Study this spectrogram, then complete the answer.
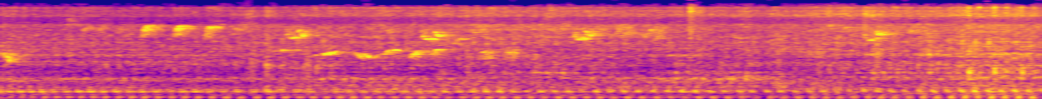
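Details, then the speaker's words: Old Honda Vario scooter at idle, oil about two months old: steady tak-tak knock about three per second over a smooth idle, from the middle of the engine, not the CVT side, clearer with the exhaust blocked; cause suspected, not confirmed. "jadi motornya itu disini mestinya agak sedikit berisik ya tapi berisiknya itu kayak tak tak tak tak tak tak gitu teman-temannya cuma suaranya itu dari tengah melainkan bukan dari sebelah arah cvt ya"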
